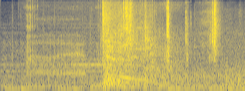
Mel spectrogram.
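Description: A shotgun fires with a loud, echoing blast.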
